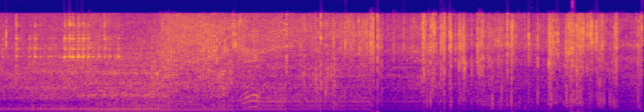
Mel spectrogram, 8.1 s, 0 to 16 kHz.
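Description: Car engine idling steadily during an O2 sensor test, a low, even rumble close by that shifts partway through as handling noises and clatter take over.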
